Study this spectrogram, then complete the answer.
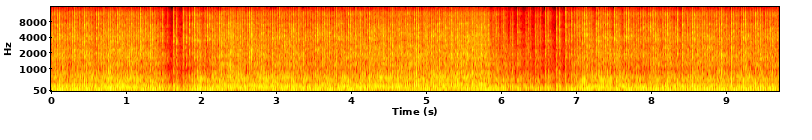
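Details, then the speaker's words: MG Midget with swapped engine, first start after completing the fuel system: runs unevenly, speed sagging and catching twice in ten seconds; won't hold a steady idle unaided, idling issue unresolved. "well good news is we know that fuel's getting to it because that's obviously not the starter fluid anymore there's some mad flames i mean it dies without it"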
